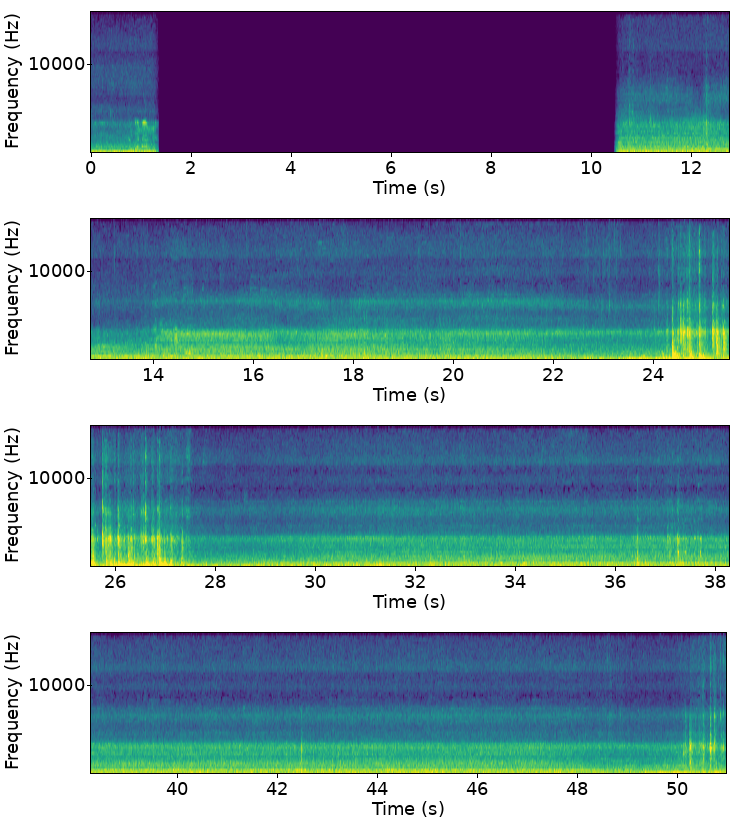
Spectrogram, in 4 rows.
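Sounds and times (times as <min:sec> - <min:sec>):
excavator diesel engine running: 0:10.5 - 0:50.9.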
